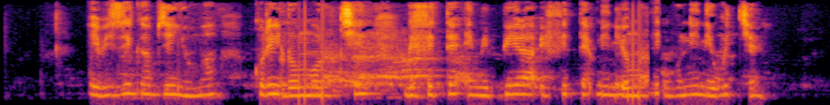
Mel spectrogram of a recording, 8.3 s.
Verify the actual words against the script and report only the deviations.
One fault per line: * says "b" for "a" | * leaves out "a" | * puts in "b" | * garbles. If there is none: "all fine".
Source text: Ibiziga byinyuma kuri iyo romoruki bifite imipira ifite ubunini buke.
* leaves out "iyo"
* garbles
